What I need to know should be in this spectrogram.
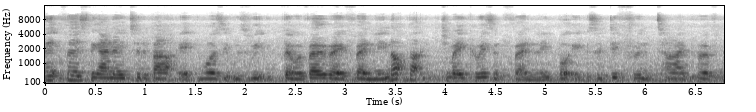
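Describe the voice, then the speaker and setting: The speech comes at a fairly quick pace against noticeable background noise. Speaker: expat guest. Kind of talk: interview storytelling.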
